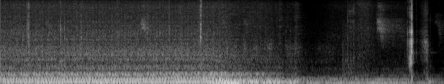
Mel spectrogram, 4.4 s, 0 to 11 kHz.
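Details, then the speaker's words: Honda EF/CRX idling during 5-pin main relay conversion: steady low idle rumble cuts out abruptly when fuse 14 is pulled, cutting power to the black/yellow wire feeding the ECU, leaving only clicks. Engine stall from cut ECU power. "as it did because that's where this black yellow wire gets power from so it basically kills the ECU"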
